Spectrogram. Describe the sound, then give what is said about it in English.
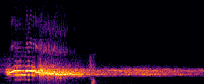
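A crow lets out a single loud, harsh, drawn-out caw that eases into a thinner, quieter sustained tail. “What was that? Bird.”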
